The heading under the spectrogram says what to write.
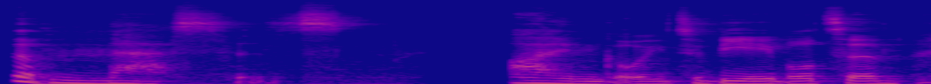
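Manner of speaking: slow, gloating mock villain; hammed-up villain laugh into a drawn-out declaration; anime antagonist. Streamer showing off an antagonist look, mock anime villain. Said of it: "My sort of anime antagonist".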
